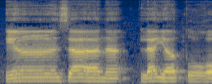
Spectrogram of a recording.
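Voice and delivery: slow, melodic tajweed chant; Quran recitation. Shown as a demonstration. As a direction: recite slowly, with each sound drawn out.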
